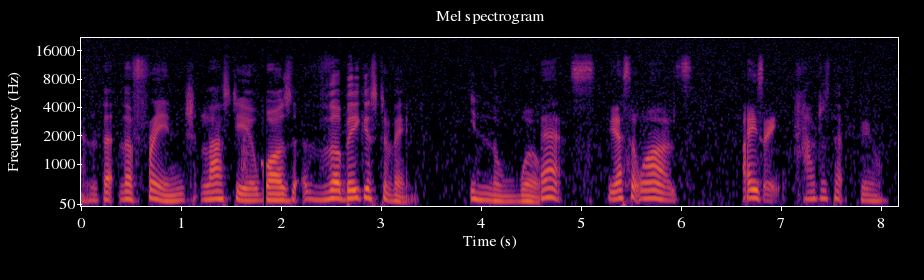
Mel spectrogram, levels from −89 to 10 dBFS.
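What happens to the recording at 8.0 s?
At 8.0 s the speech is still affected by the overdone noise removal that runs through the whole clip. The noise reduction was set far too aggressively: every frequency band that sits close to its noise estimate is pulled down hard or shut off entirely, and the softer parts of the voice are taken out along with the noise. What remains is a lowered background broken up into twinkling, glassy specks.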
